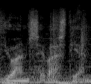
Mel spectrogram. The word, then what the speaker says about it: Joan Sebastian: Así nació Joan Sebastián, aunque los locutores de radio y el público terminarían pronunciándolo Joan Sebastian sin acento y así se quedaría para siempre.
